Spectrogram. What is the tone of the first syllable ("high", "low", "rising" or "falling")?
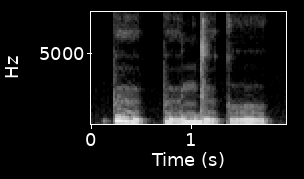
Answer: falling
